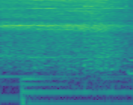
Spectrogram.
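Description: Electric hand mixer beating soft room-temperature butter into coffee cake batter, a steady close motor whir running loud and continuous throughout.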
